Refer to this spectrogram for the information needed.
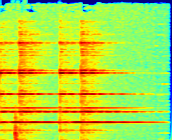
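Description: A bell rings out with three quick strikes, its bright metallic tones sustaining and shimmering between hits before cutting off, with no voices.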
